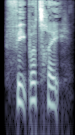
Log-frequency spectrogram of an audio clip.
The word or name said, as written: eucalyptus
